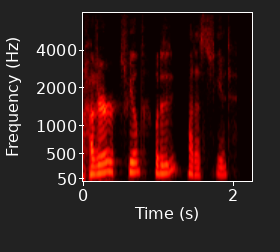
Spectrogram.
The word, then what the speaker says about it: Huddersfield: Huddersfield. The locals would pronounce it Hudasfield, but everybody says it a bit differently.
